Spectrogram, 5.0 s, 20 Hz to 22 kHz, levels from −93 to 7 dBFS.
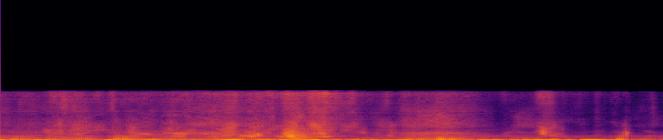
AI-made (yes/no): yes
